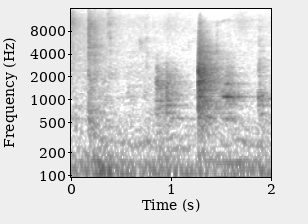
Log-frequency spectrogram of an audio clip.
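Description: Small glass tasting glasses being picked up and set down on a glass tabletop: a few short knocks, the loudest a little over a second in.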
